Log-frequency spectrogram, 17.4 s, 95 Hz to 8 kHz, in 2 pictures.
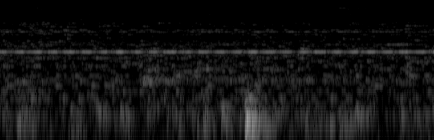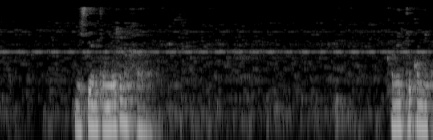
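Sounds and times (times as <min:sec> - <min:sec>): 
slow gentle human heartbeat: 0:04.9 - 0:05.4
speech: 0:10.2 - 0:11.8, 0:16.7 - 0:17.3
faint constant high-pitched tone: 0:10.2 - 0:11.9.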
